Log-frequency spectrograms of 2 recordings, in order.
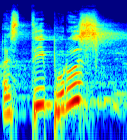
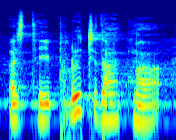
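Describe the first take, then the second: First: Slow, forceful lead for a crowd to repeat; loud call. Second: Soft, low meditative recitation. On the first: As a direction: call it out loudly, stretching the last word. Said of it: "और जोर से बोलो". (जोर से बुलवाते हुए) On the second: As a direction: say it inwardly, hushed and low, as if sitting in meditation. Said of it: "अब ध्यान करने बैठो". (ध्यान में धीमे, मंद स्वर में) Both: Shown as a demonstration.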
